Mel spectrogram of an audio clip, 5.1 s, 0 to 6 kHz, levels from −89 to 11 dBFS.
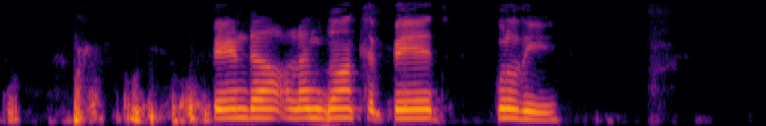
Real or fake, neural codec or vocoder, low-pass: fake; codec, 16 kHz, 2 kbps, X-Codec, WavLM features, trained on Multilingual LibriSpeech; 5.4 kHz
